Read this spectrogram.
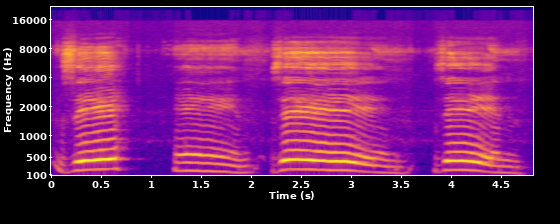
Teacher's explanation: O H eu não pronunciei aspirado.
